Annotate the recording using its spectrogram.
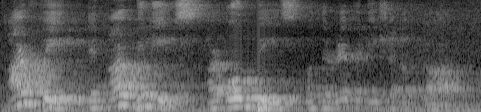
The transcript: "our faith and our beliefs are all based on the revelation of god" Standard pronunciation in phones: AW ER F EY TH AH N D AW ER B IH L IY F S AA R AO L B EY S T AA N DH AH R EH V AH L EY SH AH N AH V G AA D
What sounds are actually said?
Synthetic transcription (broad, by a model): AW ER F EY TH AH N D AW ER B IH L IY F S AA R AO N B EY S AA N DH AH R EH V AH L EY SH AH N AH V G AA D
